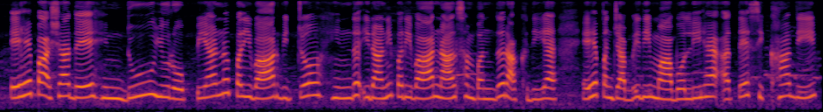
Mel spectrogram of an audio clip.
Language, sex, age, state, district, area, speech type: Punjabi, female, 18-30, Punjab, Rupnagar, rural, spontaneous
